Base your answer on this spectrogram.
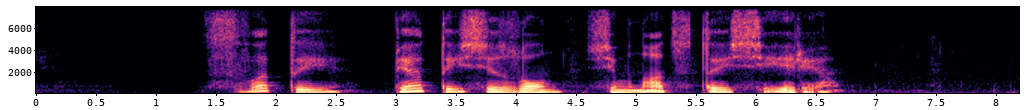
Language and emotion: Russian, sad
